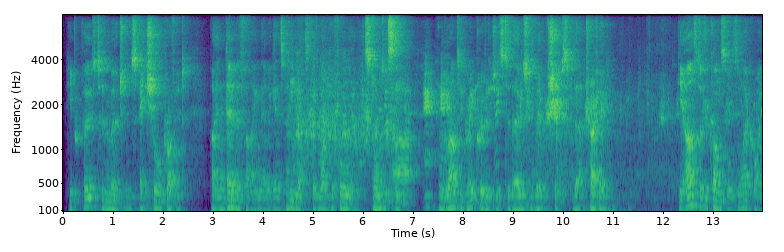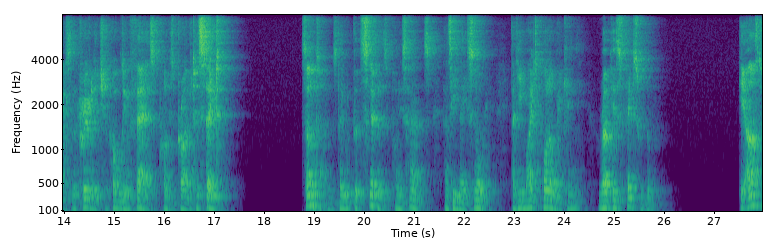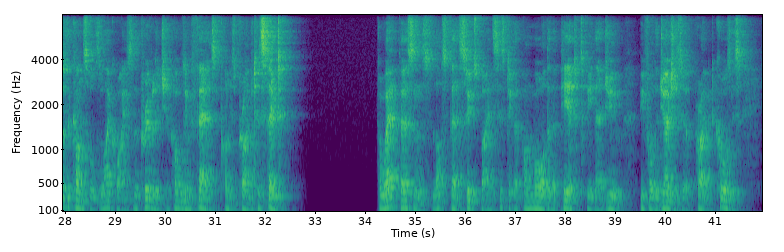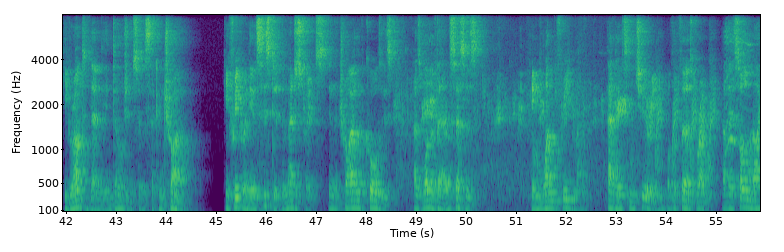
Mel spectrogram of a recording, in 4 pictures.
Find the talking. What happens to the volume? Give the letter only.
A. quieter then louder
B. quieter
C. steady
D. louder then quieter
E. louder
C.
